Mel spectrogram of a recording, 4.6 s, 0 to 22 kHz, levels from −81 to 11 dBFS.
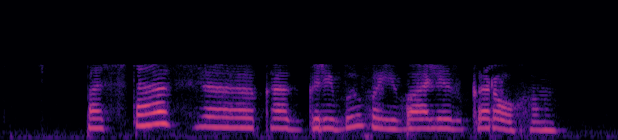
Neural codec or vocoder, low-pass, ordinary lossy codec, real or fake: codec, 24 kHz, 6 kbps, HILCodec; 7.2 kHz; AAC, 16 kbps; fake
